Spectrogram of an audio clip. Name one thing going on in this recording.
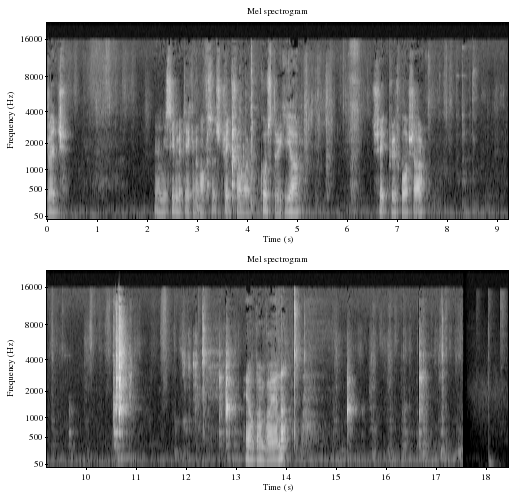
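Small metal fittings click and tap under a tool.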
